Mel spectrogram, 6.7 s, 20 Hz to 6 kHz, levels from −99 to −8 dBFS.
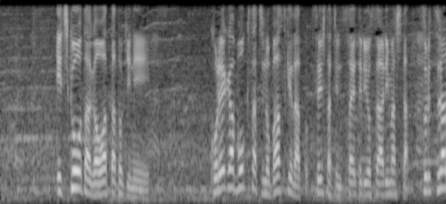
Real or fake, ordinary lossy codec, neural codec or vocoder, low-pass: real; none; none; 5.4 kHz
